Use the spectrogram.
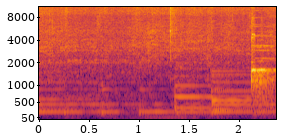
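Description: Raw mango pieces dropped into oil with frying sweet potato for a tangy fish-roe dish, giving a steady close sizzle with brief stirring clatters and a sharper burst near the end, no voices.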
